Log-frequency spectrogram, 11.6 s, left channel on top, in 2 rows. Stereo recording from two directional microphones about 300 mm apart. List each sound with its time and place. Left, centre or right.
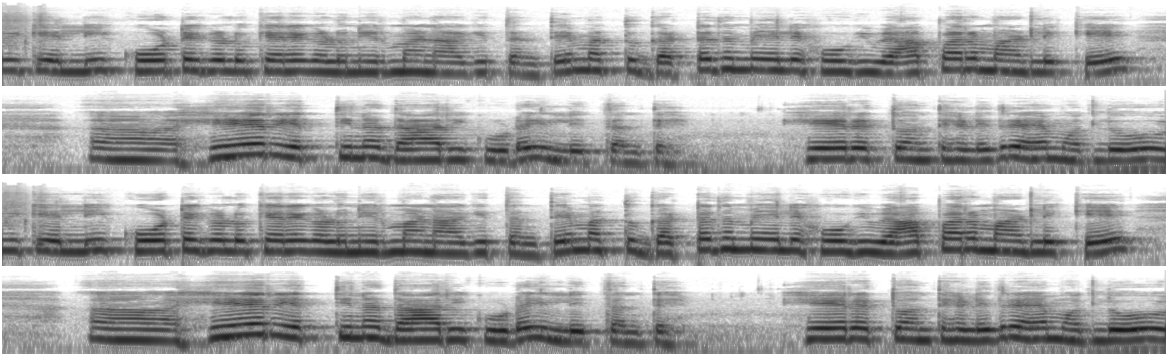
0.2 s speech: right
